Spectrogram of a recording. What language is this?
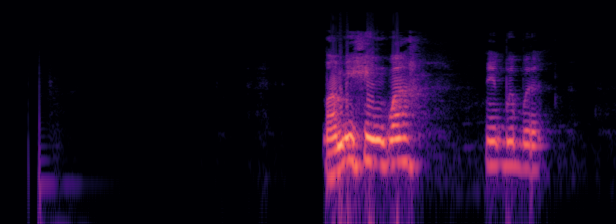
Michoacán Mazahua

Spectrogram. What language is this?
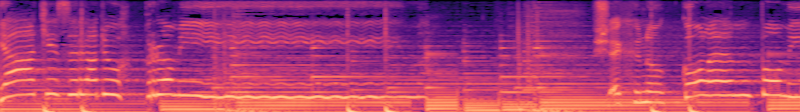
Romanian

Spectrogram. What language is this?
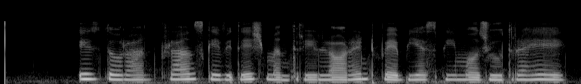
Hindi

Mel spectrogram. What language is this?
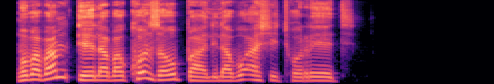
North Ndebele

